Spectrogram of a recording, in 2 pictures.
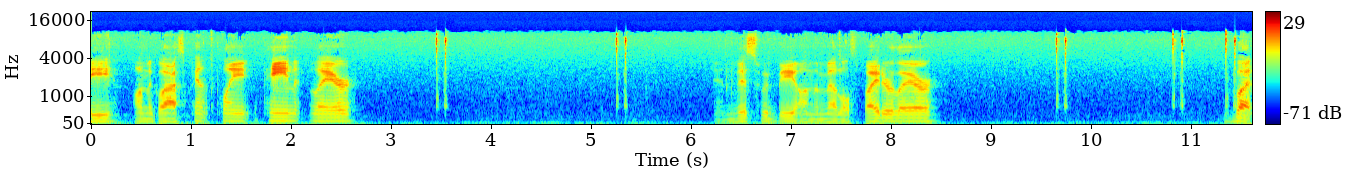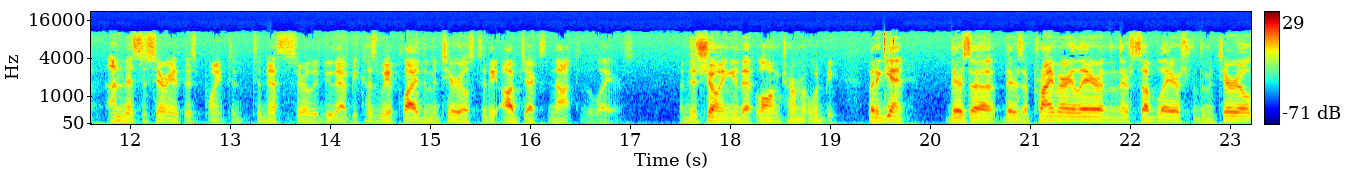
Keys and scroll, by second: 5.8 ctrl+a.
